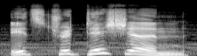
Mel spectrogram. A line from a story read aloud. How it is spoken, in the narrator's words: shouted a young woman from down the table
